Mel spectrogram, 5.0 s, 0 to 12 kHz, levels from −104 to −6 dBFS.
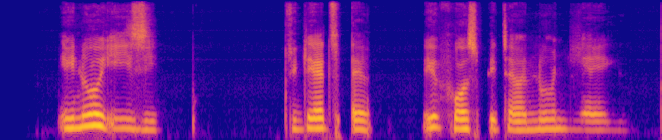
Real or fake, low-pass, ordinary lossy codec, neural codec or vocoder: fake; none; none; codec, 24 kHz, 1.5 kbps, HILCodec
